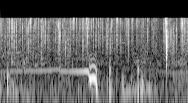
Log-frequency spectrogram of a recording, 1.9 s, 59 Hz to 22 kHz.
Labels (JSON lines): {"label": "biophony, cascading saw", "recorder": "SoundTrap 600 or HydroMoth"}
